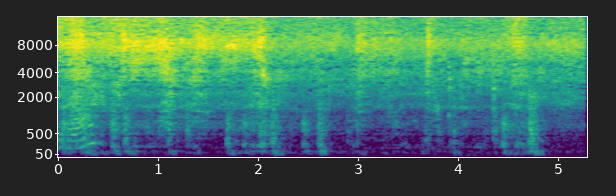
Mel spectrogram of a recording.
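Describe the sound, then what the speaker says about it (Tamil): Turmeric, chili and coriander powders sizzle and hiss steadily in a hot pan for dried-fish kuzhambu, with faint scraping stir sounds and soft clinks over a constant frying hiss. "இதை வதக்கி"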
